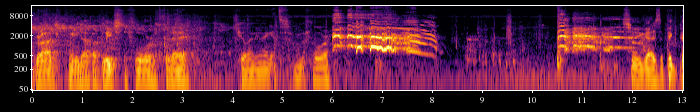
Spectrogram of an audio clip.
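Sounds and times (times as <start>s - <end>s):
rooster crowing: 6.0s - 8.2s, 10.5s - 12.4s.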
